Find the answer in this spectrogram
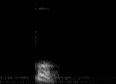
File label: "peau", French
